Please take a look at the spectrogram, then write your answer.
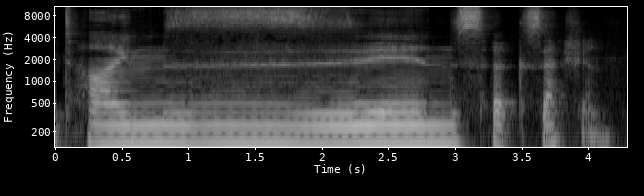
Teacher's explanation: Times in succession instead of times in succession, like that. We want the z, the voice, to keep going through.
